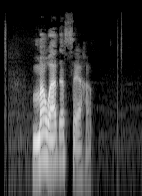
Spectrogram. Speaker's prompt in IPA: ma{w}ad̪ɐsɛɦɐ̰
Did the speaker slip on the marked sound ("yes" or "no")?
no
